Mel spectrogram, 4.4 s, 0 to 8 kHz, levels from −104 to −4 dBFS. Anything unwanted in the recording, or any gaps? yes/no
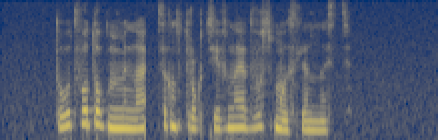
yes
